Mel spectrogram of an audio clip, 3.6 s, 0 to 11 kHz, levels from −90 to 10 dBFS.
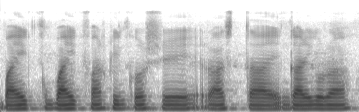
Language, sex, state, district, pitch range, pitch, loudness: Bengali, male, Tripura, West Tripura, 110-120 Hz, 115 Hz, -19 LUFS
